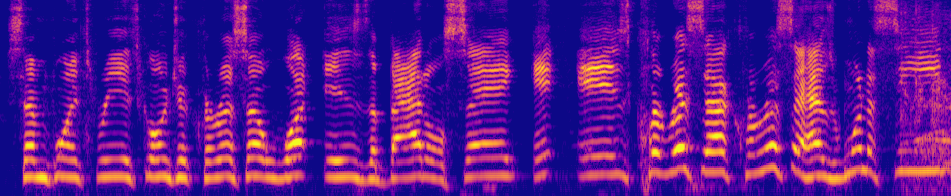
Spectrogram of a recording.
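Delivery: high, loud hyped announcer call; winner announcement. Acted. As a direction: proclaim the winner like a ring announcer.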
